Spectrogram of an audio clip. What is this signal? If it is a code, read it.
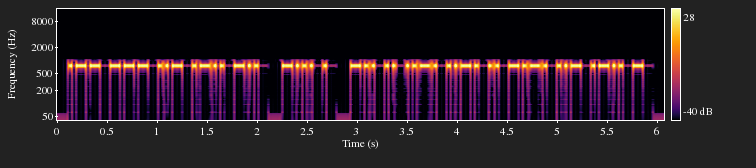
Morse code, heard as a keyed tone, about 36 wpm, 750 Hz. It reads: WOULD BE DIFFICULT
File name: Morse / 35WPM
